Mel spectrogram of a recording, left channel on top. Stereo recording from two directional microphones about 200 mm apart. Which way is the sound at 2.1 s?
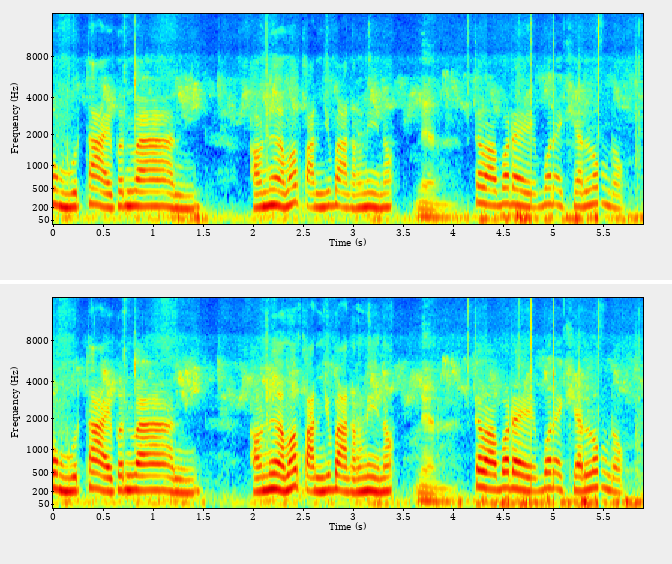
15° right (ahead or behind).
